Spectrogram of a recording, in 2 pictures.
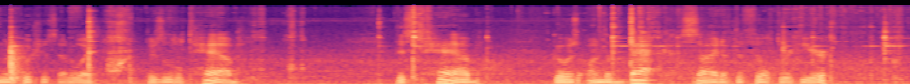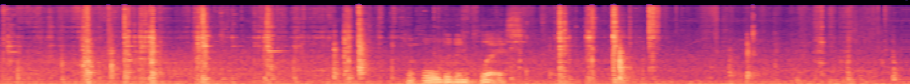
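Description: A metal part clicks and taps as hands handle it.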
